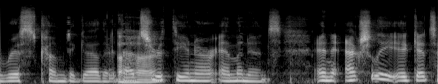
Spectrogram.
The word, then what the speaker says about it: thenar: So I look for atrophy of the thenar eminence.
